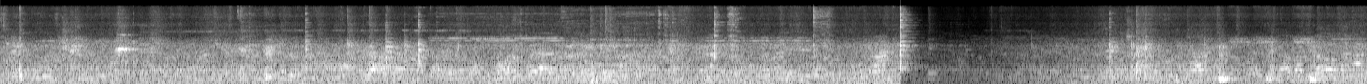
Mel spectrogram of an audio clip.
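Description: A metal spatula scrapes across a griddle.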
